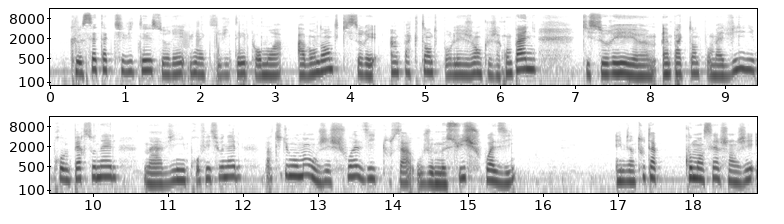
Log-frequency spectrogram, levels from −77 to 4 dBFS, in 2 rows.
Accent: French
